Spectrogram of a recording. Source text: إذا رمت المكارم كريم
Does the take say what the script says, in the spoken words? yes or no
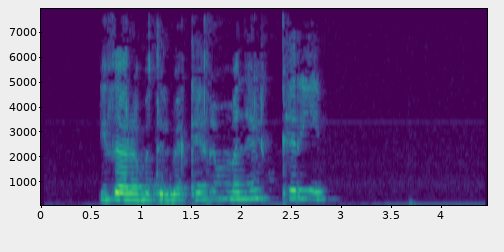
yes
